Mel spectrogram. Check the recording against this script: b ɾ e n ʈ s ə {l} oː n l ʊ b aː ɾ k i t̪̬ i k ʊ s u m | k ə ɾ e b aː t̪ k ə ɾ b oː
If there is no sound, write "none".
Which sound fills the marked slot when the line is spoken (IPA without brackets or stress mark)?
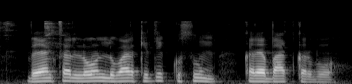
l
